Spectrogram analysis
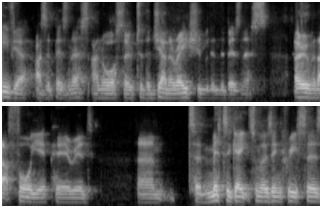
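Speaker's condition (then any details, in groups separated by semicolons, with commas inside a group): No condition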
